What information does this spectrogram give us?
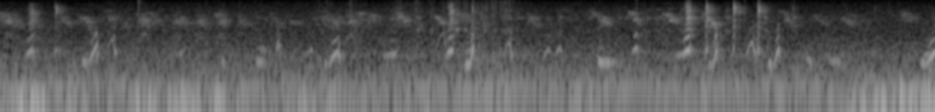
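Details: Gambel's quail in a lively run of sharp upswept chips and brief whistles, sparse at first and denser near the end, with faint background hiss.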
